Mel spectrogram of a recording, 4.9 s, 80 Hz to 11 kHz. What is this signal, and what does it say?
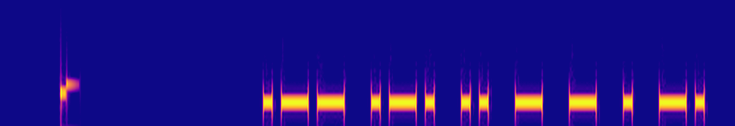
Morse code, heard as a keyed tone, about 20 wpm, 700 Hz. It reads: WRITTEN
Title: Sentences with 2-Word Phrases - 20wpm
